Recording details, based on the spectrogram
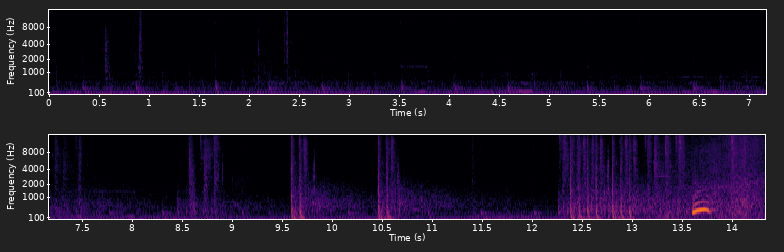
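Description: Assault rifle fire in the shooter game Wolfenstein: The New Order, a few short bursts and single cracks after a quiet stretch, loudest near the end, over steady game background noise.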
